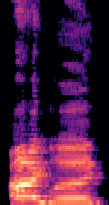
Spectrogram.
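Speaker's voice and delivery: high, loud offer; eager snail. A narrator's reading. Snail offering help to the crab, high and loud. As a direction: pipe up eagerly. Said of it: "offered one of the snails".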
